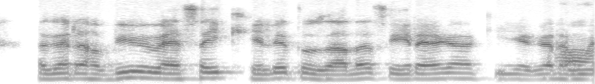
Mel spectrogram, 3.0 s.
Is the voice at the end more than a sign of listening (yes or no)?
yes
